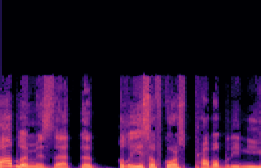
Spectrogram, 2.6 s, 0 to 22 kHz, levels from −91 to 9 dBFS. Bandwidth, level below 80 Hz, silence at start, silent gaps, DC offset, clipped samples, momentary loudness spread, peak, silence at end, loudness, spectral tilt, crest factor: 12.5 kHz; -54 dBFS; 0 s; none; under 0.1%; under 0.1%; 6 LU; -2 dBFS; 0 s; -18 LUFS; -6 dB/octave; 16 dB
